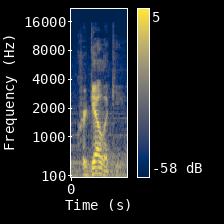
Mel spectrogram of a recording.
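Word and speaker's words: Craigellachie: Think of it as a love story. Craig fell for Ella, who gave her the key to his heart. Craig, Ella, Key. Kergeliki.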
